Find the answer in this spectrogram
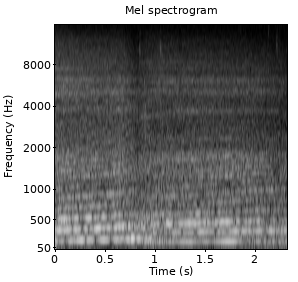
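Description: A man's long drawn-out hesitation sound, a held "euh", at one steady pitch that drops slightly about halfway through.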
